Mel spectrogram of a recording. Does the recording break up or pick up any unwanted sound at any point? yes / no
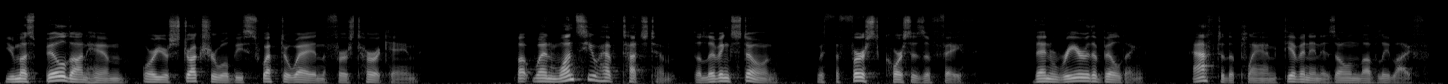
no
